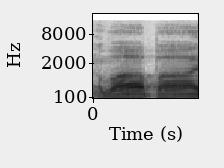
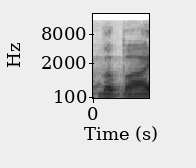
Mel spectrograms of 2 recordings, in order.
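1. ਪਹਿਲਾ ਸਵਰ ਲੰਮਾ ਹੈ। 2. ਪਹਿਲਾ ਸਵਰ ਛੋਟਾ ਹੈ। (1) "ਪਰ ਕੰਨਾ ਲੱਗਾ ਹੈ" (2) "ਕਈ ਵਾਰੀ ਅਸੀਂ ਕਾਹਲੀ ਵਿੱਚ ਪਾਠ ਵਪਾਰ ਹੀ ਕਰ ਜਾਂਦੇ ਹਾਂ"

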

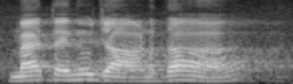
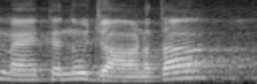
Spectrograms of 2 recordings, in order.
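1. ਇਹ ਚੁਣੌਤੀ ਭਰੇ, ਅੜੀ ਵਾਲੇ ਲਹਿਜੇ ਵਿੱਚ ਕਿਹਾ ਜਾਂਦਾ ਹੈ। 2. ਇਹ ਸ਼ੱਕ ਭਰੇ, ਸਵਾਲੀਆ ਲਹਿਜੇ ਵਿੱਚ ਕਿਹਾ ਜਾਂਦਾ ਹੈ। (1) "ਇਹ ਇੱਕ ਵੰਗਾਰ ਬਣ ਗਈ" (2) "ਇਹ ਇੱਕ ਸ਼ੰਕੇ ਵਾਲੀ ਗੱਲ ਆ ਗਈ"

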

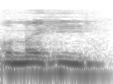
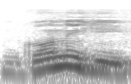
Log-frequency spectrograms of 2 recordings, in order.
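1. ਇਹ ਇੱਕ ਸ਼ਬਦ ਵਾਂਗ ਜੁੜ ਕੇ ਕਿਹਾ ਜਾਂਦਾ ਹੈ। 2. ਇਹ ਦੋ ਵੱਖਰੇ ਸ਼ਬਦਾਂ ਵਿੱਚ ਵੰਡ ਕੇ ਕਿਹਾ ਜਾਂਦਾ ਹੈ।

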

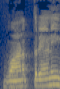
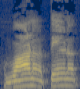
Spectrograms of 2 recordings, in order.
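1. ਦੂਜੇ ਸ਼ਬਦ ਵਿੱਚ ਤ ਤੋਂ ਬਾਅਦ ਰ ਹੈ। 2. ਦੂਜੇ ਸ਼ਬਦ ਵਿੱਚ ਤ ਤੋਂ ਬਾਅਦ ਰ ਨਹੀਂ ਹੈ। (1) "ਆਮ ਕਈ ਵਾਰ ਅਸੀਂ ਵਣ ਤ੍ਰੇਣੀ ਕਹਿ ਜਾਂਦੇ ਆ" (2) "ਇੱਥੇ ਤੇਣ ਪਾਠ ਹੈ"

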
